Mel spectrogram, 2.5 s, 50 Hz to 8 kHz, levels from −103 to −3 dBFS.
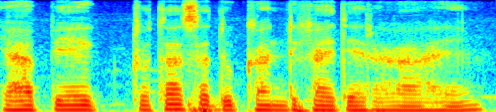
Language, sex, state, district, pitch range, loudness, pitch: Hindi, male, Arunachal Pradesh, Papum Pare, 110-120 Hz, -18 LUFS, 115 Hz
